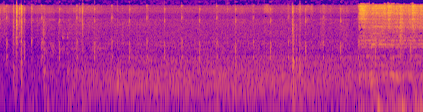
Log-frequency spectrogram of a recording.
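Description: Car turn-signal indicator ticking steadily, about three clicks a second, over low engine and road rumble inside the car. Music starts loudly about seven seconds in.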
